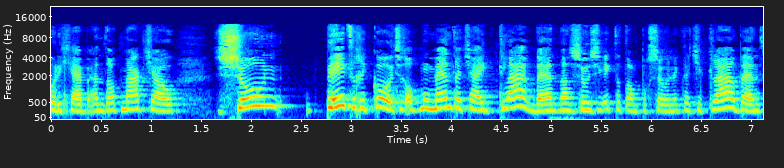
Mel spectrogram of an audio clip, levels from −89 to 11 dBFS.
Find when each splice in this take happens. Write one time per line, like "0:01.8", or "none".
none

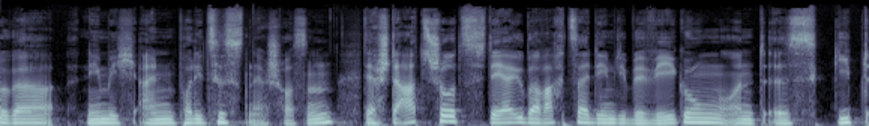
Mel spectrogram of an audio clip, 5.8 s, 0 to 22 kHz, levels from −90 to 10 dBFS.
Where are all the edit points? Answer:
0:02.4

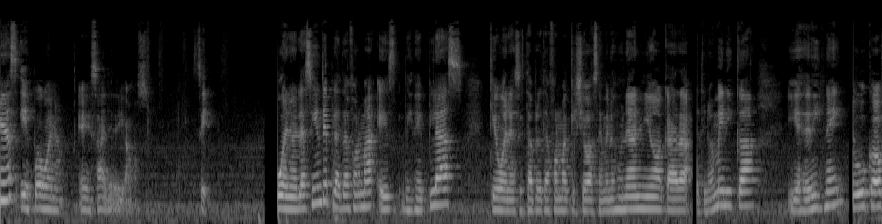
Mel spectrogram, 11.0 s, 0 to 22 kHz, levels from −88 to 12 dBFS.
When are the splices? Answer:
none

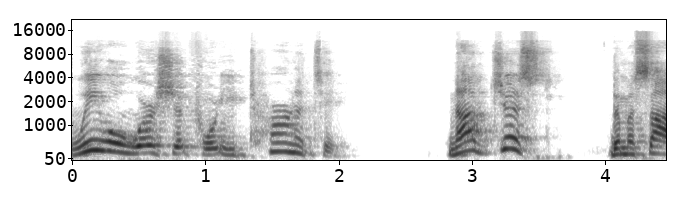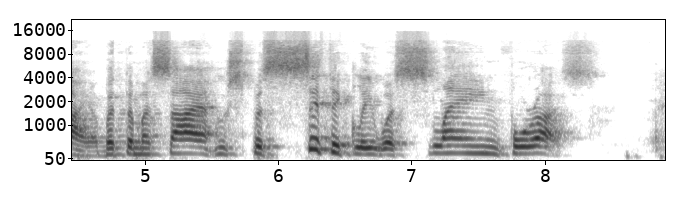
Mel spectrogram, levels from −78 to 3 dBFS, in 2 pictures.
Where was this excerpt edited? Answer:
none

